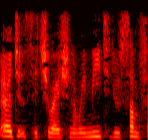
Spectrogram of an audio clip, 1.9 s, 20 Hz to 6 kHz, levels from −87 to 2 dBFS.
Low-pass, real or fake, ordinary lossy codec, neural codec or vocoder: 5.4 kHz; real; none; none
